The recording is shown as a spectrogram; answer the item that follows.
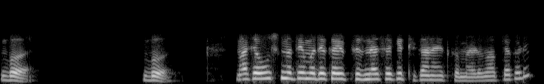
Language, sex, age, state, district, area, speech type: Marathi, female, 30-45, Maharashtra, Osmanabad, rural, conversation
